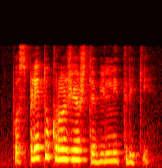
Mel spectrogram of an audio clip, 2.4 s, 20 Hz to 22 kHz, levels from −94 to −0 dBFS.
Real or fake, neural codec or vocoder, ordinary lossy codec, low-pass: real; none; none; 7.2 kHz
